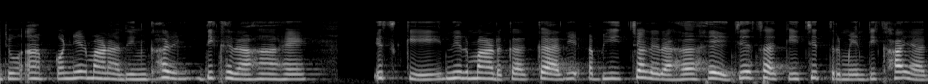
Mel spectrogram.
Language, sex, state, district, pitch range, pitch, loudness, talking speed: Hindi, female, Uttar Pradesh, Varanasi, 240-285 Hz, 260 Hz, -23 LUFS, 140 wpm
